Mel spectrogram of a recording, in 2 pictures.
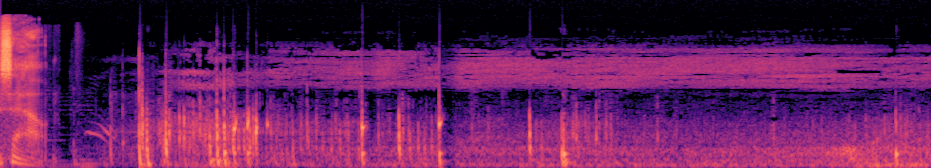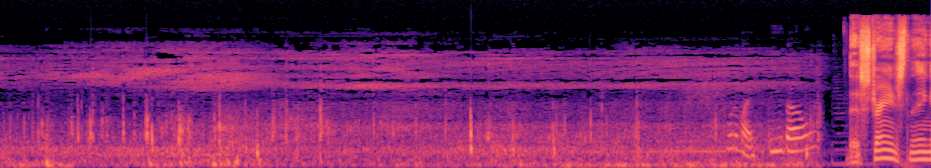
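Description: Water crackles and clicks softly underwater.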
